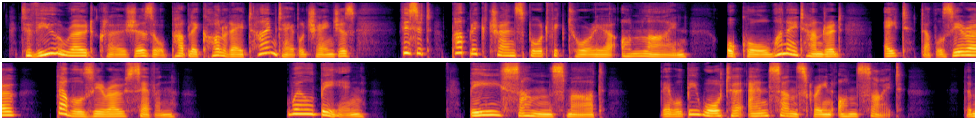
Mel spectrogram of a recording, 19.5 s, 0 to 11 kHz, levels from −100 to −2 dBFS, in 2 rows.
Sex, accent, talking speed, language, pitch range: female, British, 105 wpm, English, 120-175 Hz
